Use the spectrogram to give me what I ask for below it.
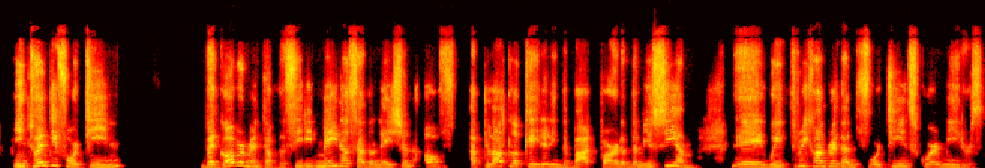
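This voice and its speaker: Somewhat breathy and with a Mexican accent, this voice moves at a fairly slow pace with ordinary pitch variation. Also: woman. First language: Spanish. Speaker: panelist presenting a women's museum. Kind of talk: panel presentation. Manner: halting, many fillers.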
